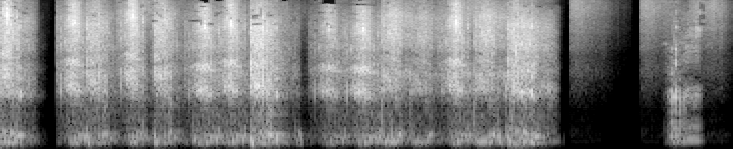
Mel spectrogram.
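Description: Blocks crunch rapidly and repeatedly as they are dug and broken.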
